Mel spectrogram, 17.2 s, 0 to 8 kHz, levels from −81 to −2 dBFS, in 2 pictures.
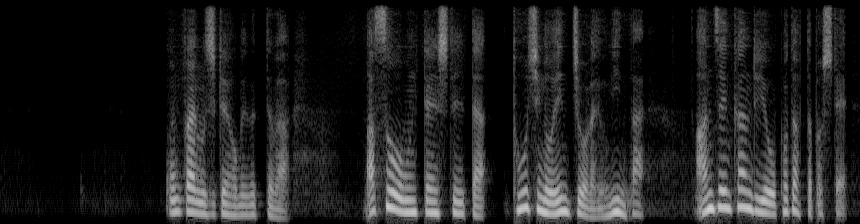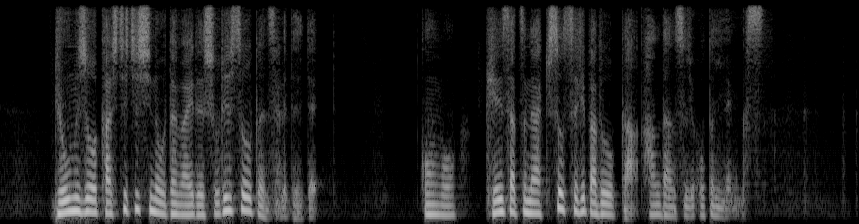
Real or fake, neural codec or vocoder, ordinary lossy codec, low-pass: fake; codec, 16 kHz, 0.5 kbps, FunCodec, trained on Chinese and English, 25 frames a second; none; 7.2 kHz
